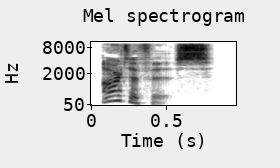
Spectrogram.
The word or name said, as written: artifice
